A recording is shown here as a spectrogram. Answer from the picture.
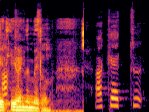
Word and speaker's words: Akhet: how they were written, but how they are pronounced. Akhet. Akhet is a hieroglyph. You see it here in the middle. Akhet è un geroglifico, lo vedete qui nel mezzo.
